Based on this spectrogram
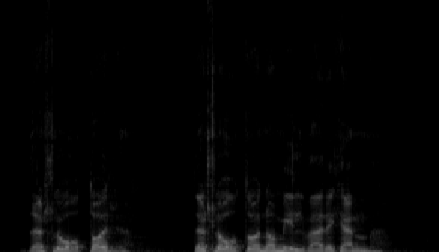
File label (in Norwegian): "de slatar", Numedalsmål; Eksempel på bruk De slåtår nå millvære kjem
